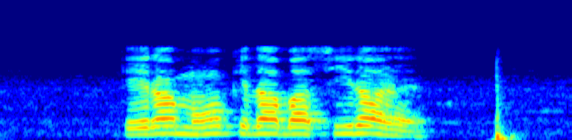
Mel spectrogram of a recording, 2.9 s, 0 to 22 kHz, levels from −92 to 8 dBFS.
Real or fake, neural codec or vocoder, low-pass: real; none; 5.4 kHz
